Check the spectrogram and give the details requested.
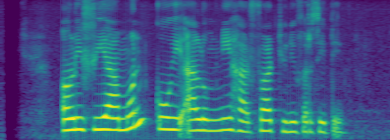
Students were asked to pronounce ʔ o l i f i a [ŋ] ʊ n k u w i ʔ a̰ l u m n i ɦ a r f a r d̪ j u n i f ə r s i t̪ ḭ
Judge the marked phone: incorrect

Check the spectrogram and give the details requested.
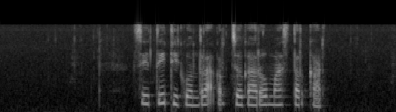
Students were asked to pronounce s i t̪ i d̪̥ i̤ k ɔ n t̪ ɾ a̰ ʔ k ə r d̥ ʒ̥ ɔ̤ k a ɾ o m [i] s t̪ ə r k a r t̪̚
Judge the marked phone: incorrect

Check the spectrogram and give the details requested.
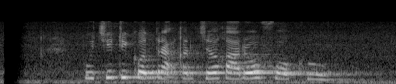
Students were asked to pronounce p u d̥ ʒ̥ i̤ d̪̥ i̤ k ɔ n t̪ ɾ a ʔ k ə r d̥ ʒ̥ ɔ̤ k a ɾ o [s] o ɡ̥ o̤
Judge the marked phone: incorrect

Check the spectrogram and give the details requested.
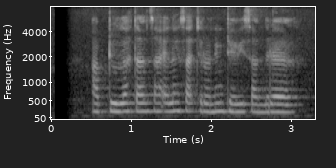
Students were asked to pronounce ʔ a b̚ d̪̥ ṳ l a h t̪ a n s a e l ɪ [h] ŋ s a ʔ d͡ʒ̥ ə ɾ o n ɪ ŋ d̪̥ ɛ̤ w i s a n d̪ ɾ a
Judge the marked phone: incorrect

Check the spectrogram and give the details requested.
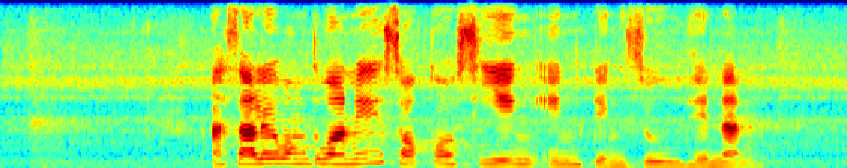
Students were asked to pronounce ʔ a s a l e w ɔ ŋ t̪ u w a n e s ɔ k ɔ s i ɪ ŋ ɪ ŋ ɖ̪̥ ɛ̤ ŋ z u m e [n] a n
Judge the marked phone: correct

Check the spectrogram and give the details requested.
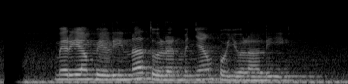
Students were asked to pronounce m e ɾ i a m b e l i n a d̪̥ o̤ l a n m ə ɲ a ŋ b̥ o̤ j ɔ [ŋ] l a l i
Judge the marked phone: incorrect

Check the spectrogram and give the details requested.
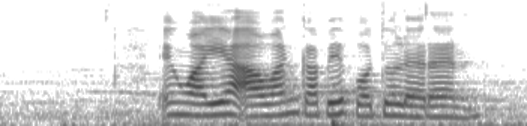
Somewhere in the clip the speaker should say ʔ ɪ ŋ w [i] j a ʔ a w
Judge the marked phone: incorrect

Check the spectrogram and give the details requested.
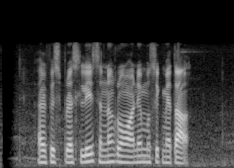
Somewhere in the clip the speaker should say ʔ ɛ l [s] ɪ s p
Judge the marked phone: incorrect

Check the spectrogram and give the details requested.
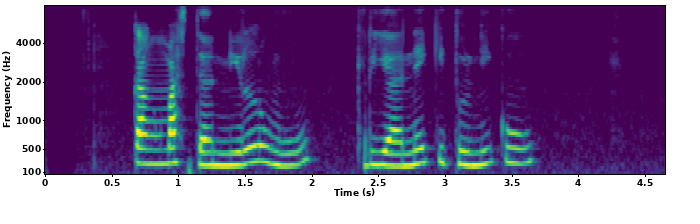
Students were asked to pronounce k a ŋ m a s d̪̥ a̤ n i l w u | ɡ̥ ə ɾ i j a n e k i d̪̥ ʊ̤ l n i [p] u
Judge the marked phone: incorrect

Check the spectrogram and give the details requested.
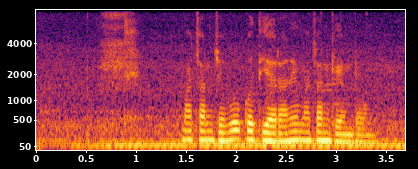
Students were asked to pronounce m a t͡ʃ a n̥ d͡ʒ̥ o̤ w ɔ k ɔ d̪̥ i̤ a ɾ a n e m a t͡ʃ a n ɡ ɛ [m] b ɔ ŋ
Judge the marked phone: correct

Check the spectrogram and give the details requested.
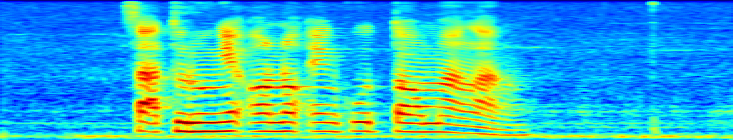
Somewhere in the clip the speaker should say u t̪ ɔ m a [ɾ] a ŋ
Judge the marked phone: incorrect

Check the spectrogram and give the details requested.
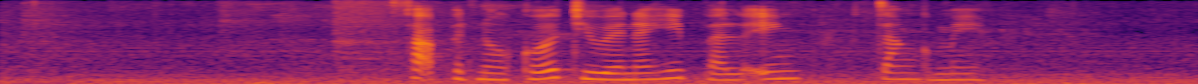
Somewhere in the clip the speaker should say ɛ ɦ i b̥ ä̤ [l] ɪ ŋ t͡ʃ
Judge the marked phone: correct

